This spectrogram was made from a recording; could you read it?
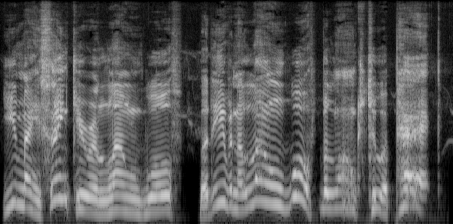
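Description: Brash, scrappy storybook country woman, acted by a man, high-pitched with creaky edges, bossy and sarcastic. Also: sing-song, normal speed, dry recording, clean studio sound, full character voice. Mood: insistent. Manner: folksy, bossy, insulting.

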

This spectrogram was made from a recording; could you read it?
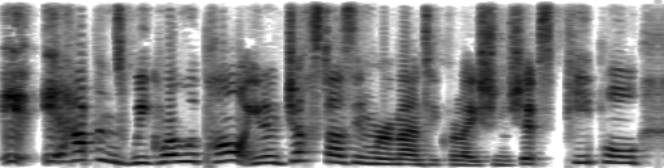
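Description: Woman w a highish voice chatting on a radio show, giving advice, pretty animated. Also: fairly quick. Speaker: regular guest giving friendship advice. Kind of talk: conversational radio discussion.

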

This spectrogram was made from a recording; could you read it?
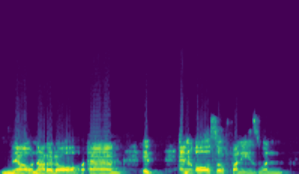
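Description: A man's voice: deep voice, animated, measured pace, muffled recording. A man from Finland, a company founder speaking as a guest in a casual interview. He rambles a little, with many fillers and restarts. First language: Finnish.

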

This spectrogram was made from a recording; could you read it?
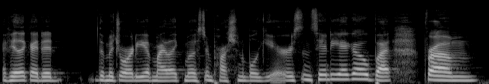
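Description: A woman's voice: fairly low pitch, flat delivery, fast talker, smooth. A young woman hosting her own podcast, chatting bubbly and casually, often repeating words for emphasis. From East Coast of the US. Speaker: podcast host. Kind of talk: casual chat.

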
